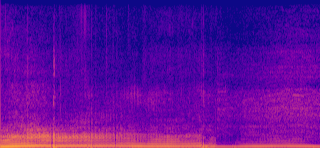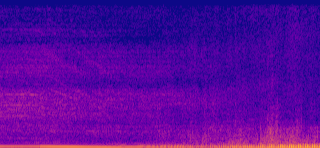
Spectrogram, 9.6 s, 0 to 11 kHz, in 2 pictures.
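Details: Audi/VW 1.8T after fitting bigger injectors and a new metal bypass valve in place of the plastic one, cone filter fitted: revs climb and fall repeatedly over a low drone, with a soft rush as boost lets go; normal diverter valve venting.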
